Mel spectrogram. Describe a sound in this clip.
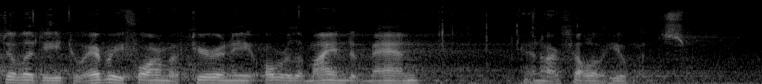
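An elderly man speaks slowly through a microphone in a large echoing hall.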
